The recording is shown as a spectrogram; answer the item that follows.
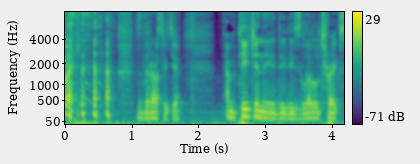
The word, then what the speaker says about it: Здравствуйте: small, tiny little details, like rolling your D, right? And not saying D. See, it's hard for me to do it when I go to speak Russian. Zdravstvуй, I can't pronounce Russian properly if I do that. My mind is even rebelling at the thought because it's learned the correct way to pronounce the words. So I don't say zdravstvуй. I can't even do it.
